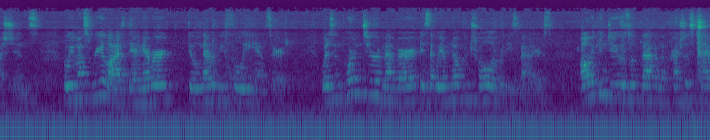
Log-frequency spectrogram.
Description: Woman giving a speech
